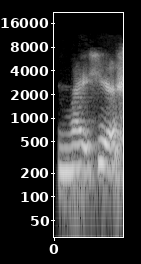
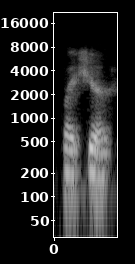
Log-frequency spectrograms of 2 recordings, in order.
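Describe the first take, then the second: First: Louder, insistent call for attention; insistent repeat. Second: Said in the usual way. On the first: Acted. Woman to lover who wants to see her, loudly insistent. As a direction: say it louder to make him notice you.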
